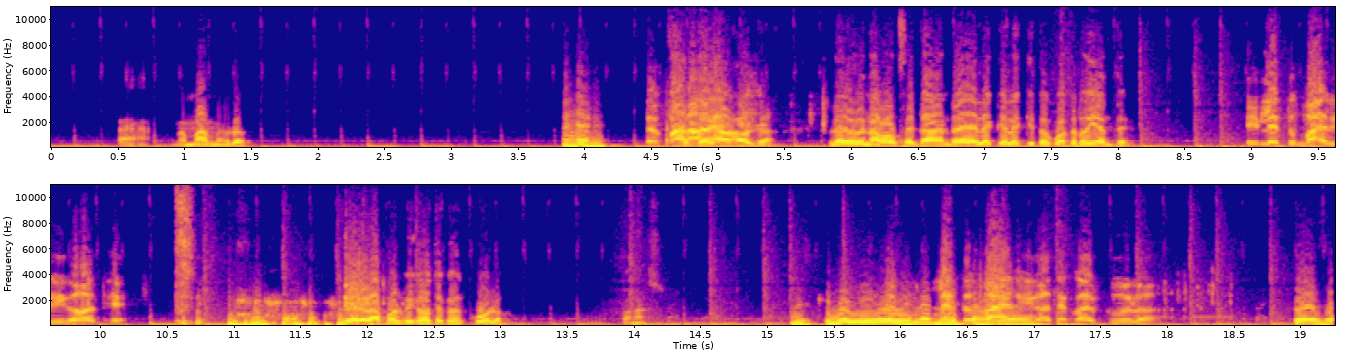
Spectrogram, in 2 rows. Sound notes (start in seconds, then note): 15.3 laughs and jokes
